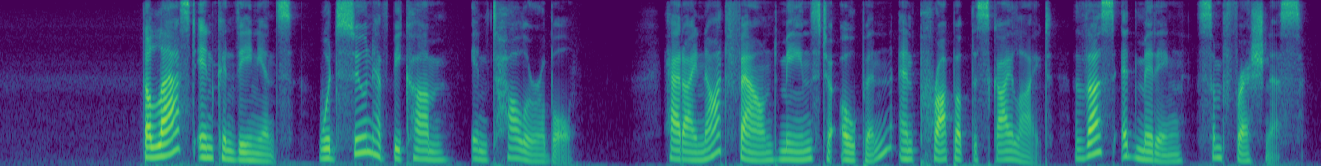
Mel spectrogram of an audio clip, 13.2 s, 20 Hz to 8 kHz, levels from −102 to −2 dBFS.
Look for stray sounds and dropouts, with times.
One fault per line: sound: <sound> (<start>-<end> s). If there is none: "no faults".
no faults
